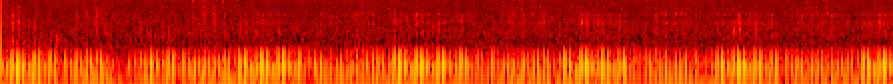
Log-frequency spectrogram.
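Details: Sunbathing domestic cat giving a close, low buzzing purr in rhythmic pulses, each breath cycle a little over a second, the rumble briefly dipping between inhale and exhale.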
